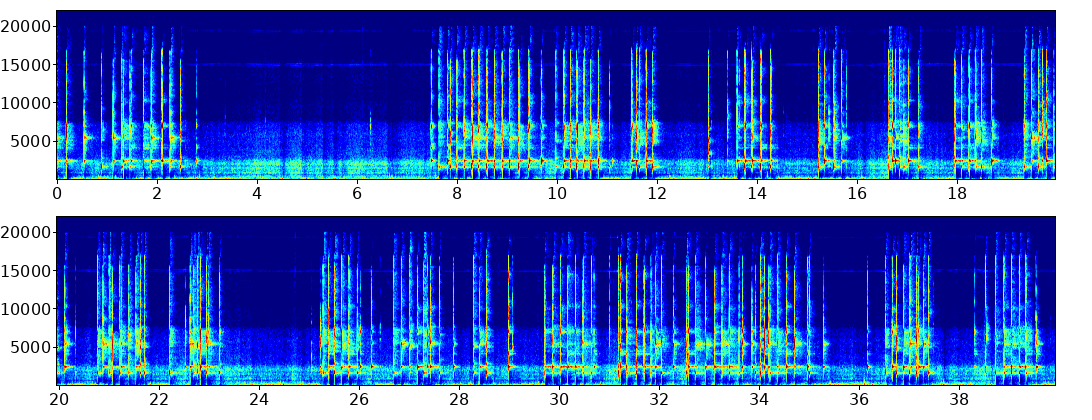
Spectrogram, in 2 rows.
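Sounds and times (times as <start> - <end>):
baby rattle clicking: 0.0 - 2.9, 7.5 - 12.2, 13.0 - 14.6, 15.2 - 15.9, 16.6 - 23.4, 25.1 - 35.4, 36.2 - 37.6, 38.3 - 39.8
low handling rumble: 0.0 - 36.8.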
